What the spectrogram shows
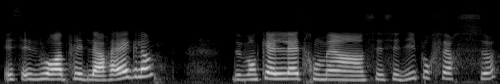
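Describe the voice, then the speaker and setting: A woman teaching young children a spelling and dictation lesson, speaking slowly and patiently and spelling words out letter by letter. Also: fairly high pitch, clean tone. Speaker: primary school teacher. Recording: slightly dull, lo-fi home recording.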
